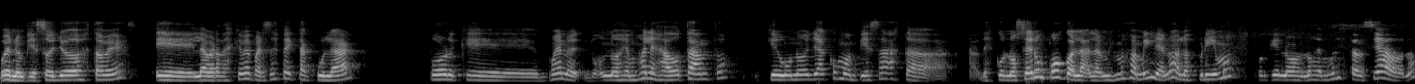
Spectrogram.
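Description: Against a quiet background, a woman with a plain, everyday voice speaks at a moderate pace in a fairly high pitch with ordinary pitch variation. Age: 20s. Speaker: cleaner and caregiver. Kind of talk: casual family chat.

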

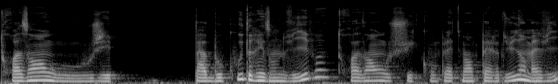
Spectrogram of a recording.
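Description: A woman talks at a moderate pace. Her pitch is very deep and low, her tone dark and mellow. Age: 20s. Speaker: sophrologist and podcast host sharing her own story. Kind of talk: personal testimony.

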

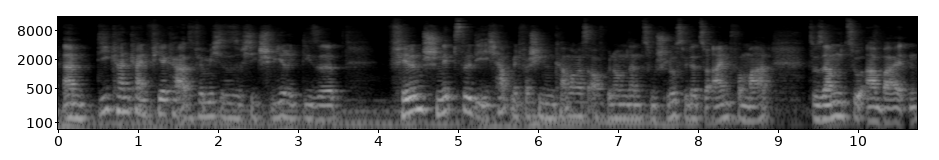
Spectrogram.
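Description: Amid audible room echo, a man with a somewhat breathy, medium-pitched voice speaks at a moderate pace with ordinary pitch variation. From Germany, Rhein-Neckar area (Schwetzingen). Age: 40s. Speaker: vlogger. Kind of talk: casual vlog. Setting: outdoors. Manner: hesitant, many filler sounds.

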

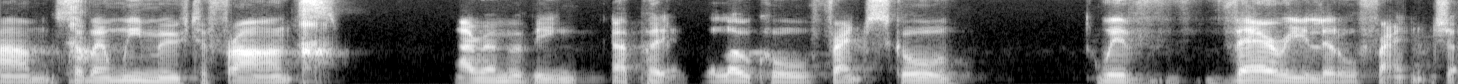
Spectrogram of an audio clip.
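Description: Over a quiet background, a man with an American accent talks at a moderate pace in a bright, sharp tone, his fairly low pitch held to a flat monotone. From UK-born, raised internationally. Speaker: teacher. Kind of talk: casual interview. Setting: remote call.

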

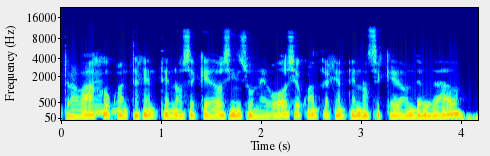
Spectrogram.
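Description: This man has a medium pitch, a dark, mellow tone and a somewhat breathy voice. He talks at a fairly quick pace with fairly even intonation, in a dry, close sound with no echo. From Mexico, Chihuahua. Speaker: entrepreneur. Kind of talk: casual chat.

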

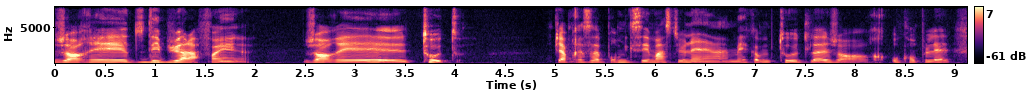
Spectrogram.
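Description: On a very clean recording with a silent background, the speech goes at a very slow pace with long, frequent pauses and fairly even intonation. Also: woman, fairly low pitch for a woman. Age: 30s. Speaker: DJ and music producer. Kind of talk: casual chat.

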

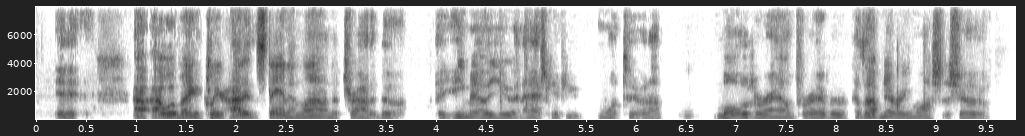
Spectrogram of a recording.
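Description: In an Appalachian accent, a man with a very deep, low pitch speaks with a dry, close sound and no echo. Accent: Appalachian Southern US. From West Virginia. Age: 40s. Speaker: country musician. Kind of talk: casual interview chat.

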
